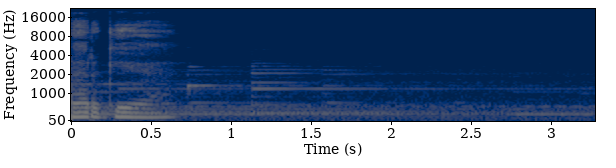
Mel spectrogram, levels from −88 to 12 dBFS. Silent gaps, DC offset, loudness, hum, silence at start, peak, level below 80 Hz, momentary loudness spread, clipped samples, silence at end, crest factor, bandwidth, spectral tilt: none; under 0.1%; -46 LUFS; none; 0 s; -24 dBFS; -78 dBFS; 22 LU; under 0.1%; 0 s; 24 dB; over 20 kHz; -5 dB/octave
